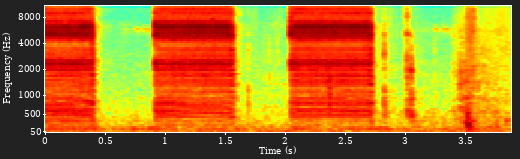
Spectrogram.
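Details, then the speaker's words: Gatoma GT150A motorcycle, battery one year old, reading 12.17 V, ignition and fuel on, kickstart removed: three short, harsh electrical buzzes on pressing start with no cranking; starter relay chattering from a weak battery. "So, could it be the battery? Oh, it's something else. What do you think?"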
